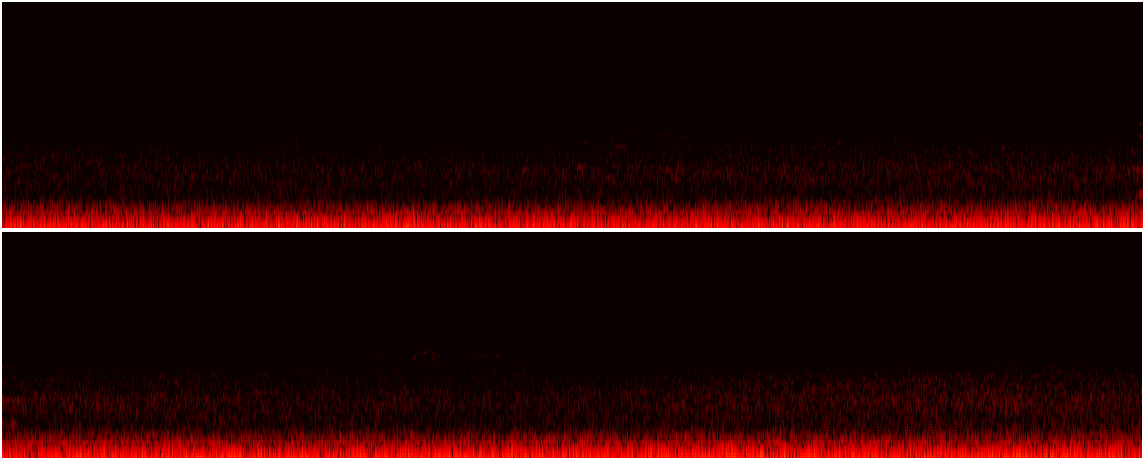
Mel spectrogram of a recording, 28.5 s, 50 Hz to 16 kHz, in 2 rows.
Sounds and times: aircraft 0:00.0 - 0:28.5

